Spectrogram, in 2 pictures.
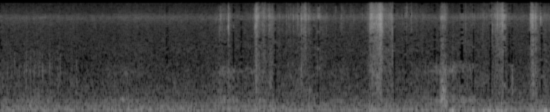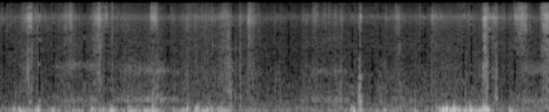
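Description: Footsteps crunching through dry fallen leaves, irregular steps starting a few seconds in, with a low rumble on the microphone near the end.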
